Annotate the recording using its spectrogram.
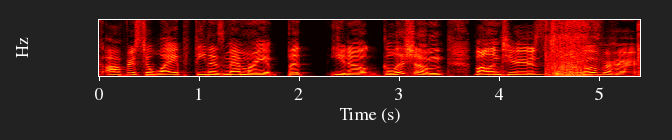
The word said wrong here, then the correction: Gilgamesh: Gilgamesh. Glisham. Gilgamesh. – Gilgamesh volunteers. Honestly, it's spelt the way it's pronounced.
